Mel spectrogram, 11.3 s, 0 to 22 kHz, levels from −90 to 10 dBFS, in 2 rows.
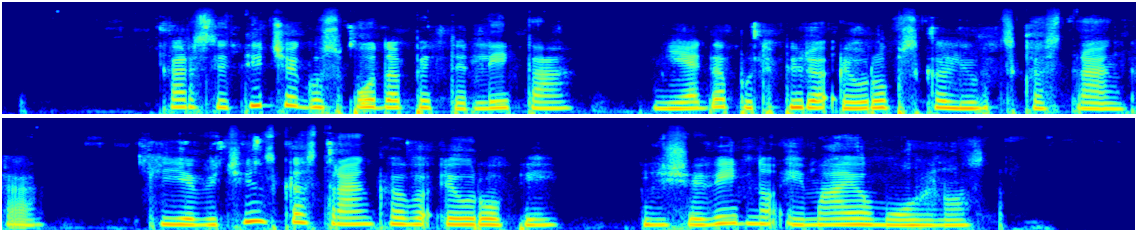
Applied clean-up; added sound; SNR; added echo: neural mask model Resemble Enhance denoiser.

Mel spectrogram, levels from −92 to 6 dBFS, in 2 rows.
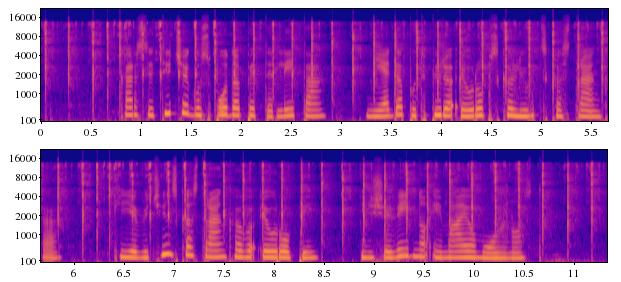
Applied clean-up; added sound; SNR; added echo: none; Scissors; 9 dB; none.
